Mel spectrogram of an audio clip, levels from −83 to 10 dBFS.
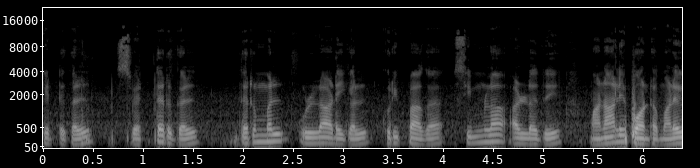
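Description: Likely MP2 compression, starved of bits in a way that fits 56 kbps, switches off upper sub-bands, leaving this speech dull, gurgling and granular throughout, with nothing above 14.1 kHz.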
